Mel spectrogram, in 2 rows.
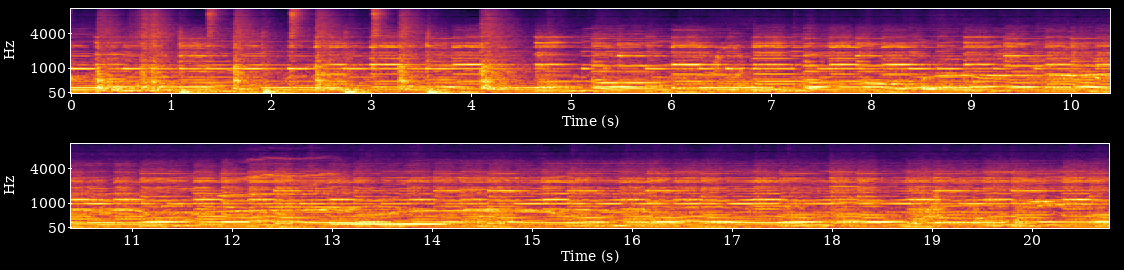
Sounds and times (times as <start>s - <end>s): Independent music: 0.0s - 20.7s.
